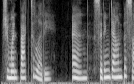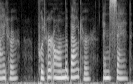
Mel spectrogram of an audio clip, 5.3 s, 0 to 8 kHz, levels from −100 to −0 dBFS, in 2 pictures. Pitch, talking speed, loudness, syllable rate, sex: 230 Hz, 190 wpm, -18 LUFS, 5.0 syllables/s, female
